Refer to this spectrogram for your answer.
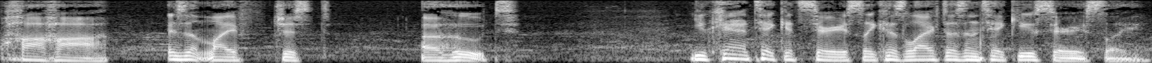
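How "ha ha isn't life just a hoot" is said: low, slow, facetious, sarcastic tone. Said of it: "with a tint of".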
